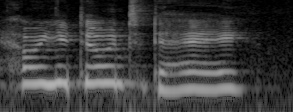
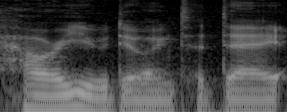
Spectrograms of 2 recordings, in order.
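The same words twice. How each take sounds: First: The voice is bright, bubbly and upbeat. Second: The voice is slow, soft and flirtatious.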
